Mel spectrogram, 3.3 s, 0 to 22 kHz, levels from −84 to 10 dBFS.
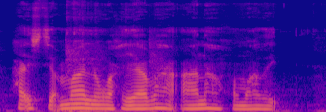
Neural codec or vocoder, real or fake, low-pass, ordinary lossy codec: none; real; none; none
